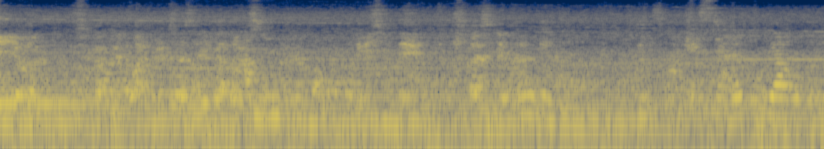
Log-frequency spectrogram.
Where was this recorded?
on a subway train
